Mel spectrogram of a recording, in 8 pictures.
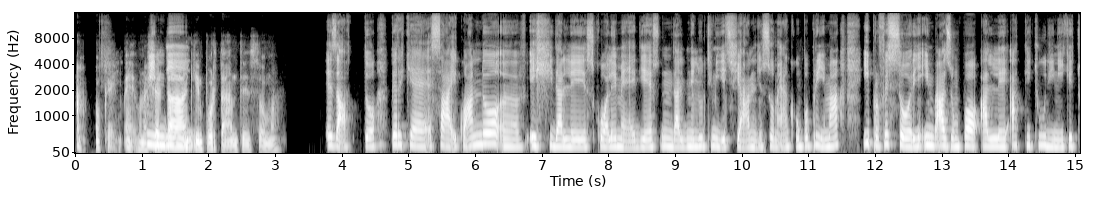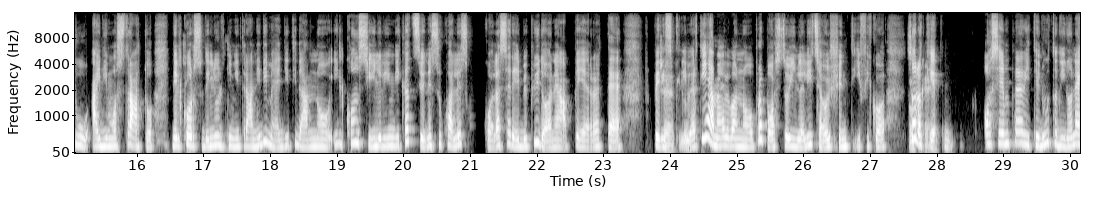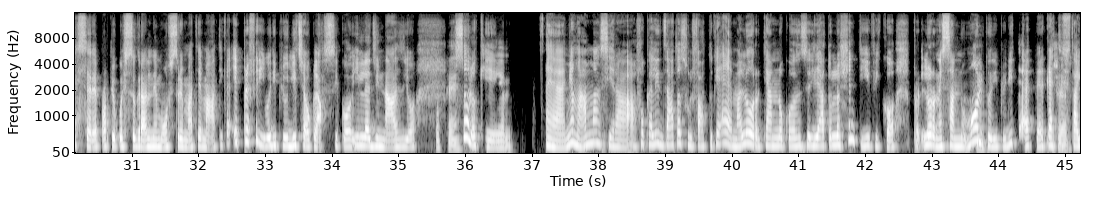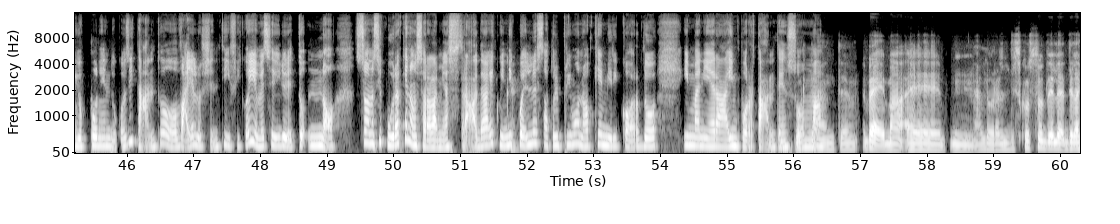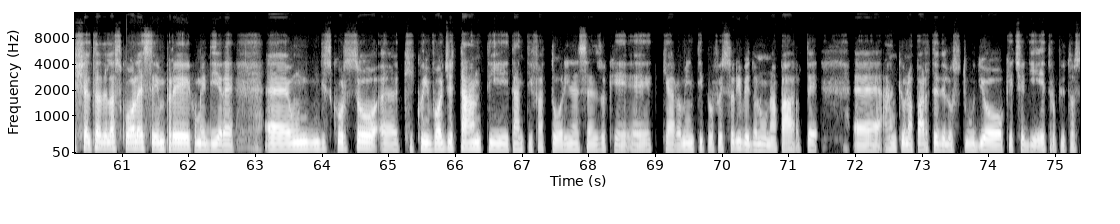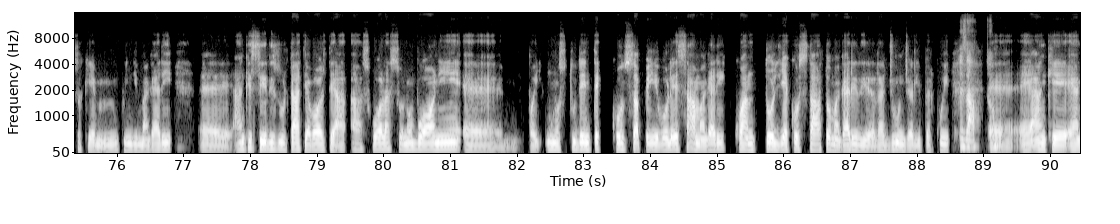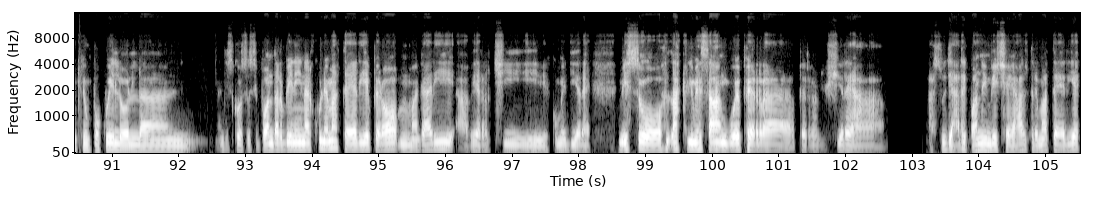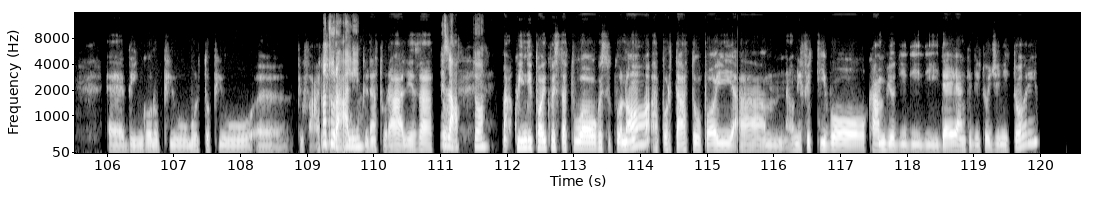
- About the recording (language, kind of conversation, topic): Italian, podcast, Quando hai detto “no” per la prima volta, com’è andata?
- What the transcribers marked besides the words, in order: other background noise; "proprio" said as "propio"; "consigliato" said as "consegliato"; tapping; "senso" said as "senzo"; "chiaramente" said as "chiaromenti"; "raggiungerli" said as "raggiungelli"; "discorso" said as "discosso"; chuckle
